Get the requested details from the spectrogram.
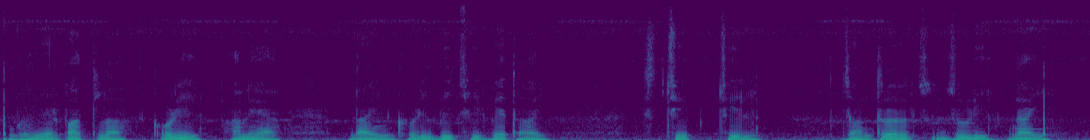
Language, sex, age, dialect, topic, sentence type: Bengali, male, 18-24, Rajbangshi, agriculture, statement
